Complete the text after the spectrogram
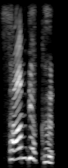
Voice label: "sanbyaku", info girl voice

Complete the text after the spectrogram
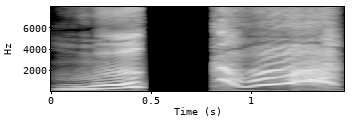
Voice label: "mukka", girl

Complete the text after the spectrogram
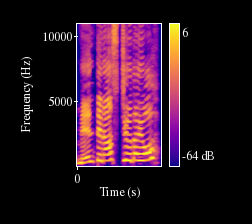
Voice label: info girl "maintenance cyuu dayo"

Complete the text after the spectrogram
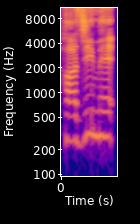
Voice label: info lady; voice

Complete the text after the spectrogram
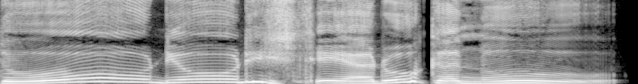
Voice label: necromancer old woman start

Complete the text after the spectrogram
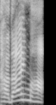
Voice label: "tadaima", info girl voice

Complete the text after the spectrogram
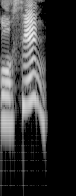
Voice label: "gosen", info girl voice

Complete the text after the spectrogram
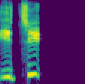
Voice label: girl; ichi; voice

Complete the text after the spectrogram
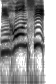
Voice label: info girl "nihonshi"

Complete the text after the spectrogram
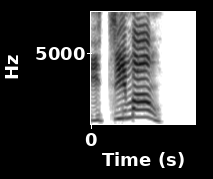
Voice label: "ichiman", info girl voice

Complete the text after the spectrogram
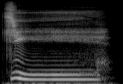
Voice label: "zii", girl

